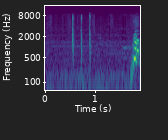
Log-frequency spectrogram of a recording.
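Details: During play with her owner and other dogs, Chichy, an 11-year-old female Pekingese, gives one short loud bark, preceded by three sharp tapping clicks.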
